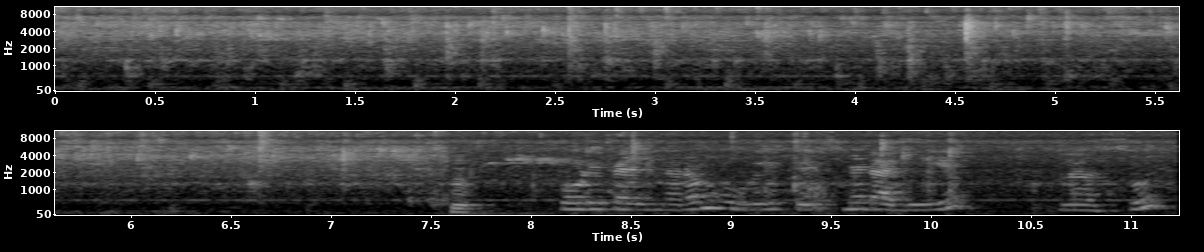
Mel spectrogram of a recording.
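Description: A wooden spatula scrapes and taps against a metal pan.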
